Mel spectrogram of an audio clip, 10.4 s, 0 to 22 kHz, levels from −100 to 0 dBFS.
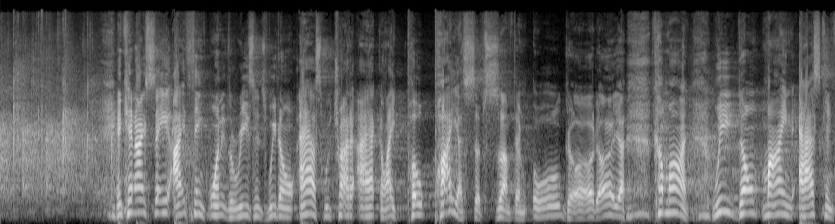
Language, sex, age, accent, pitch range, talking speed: English, male, 50-69, American, 125-175 Hz, 185 wpm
